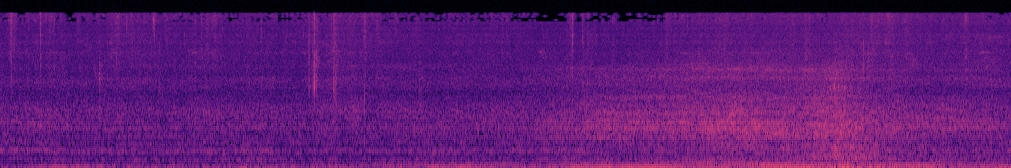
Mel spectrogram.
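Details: Bees humming under a green pergola on a summer terrace in afternoon heat; a low, steady drone that swells louder in the second half, with a brief broader rush of noise near the end.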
